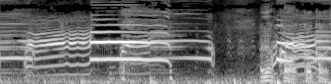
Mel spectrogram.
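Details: Seagulls tempted with a doughnut utter long cat-like mews, a wavering nasal wail that holds steady then breaks off, followed after a pause by a rougher, tumbling burst of overlapping cries.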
